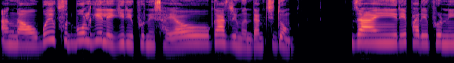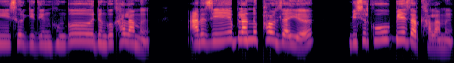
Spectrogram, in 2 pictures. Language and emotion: Bodo, disgusted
